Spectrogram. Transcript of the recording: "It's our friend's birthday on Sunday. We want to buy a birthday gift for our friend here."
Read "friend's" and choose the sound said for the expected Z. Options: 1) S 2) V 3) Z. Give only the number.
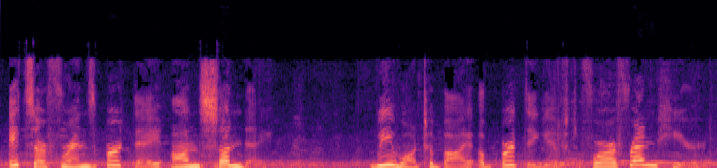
3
